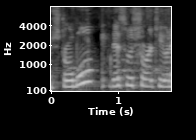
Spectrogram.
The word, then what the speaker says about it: Strobel: Strobel.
